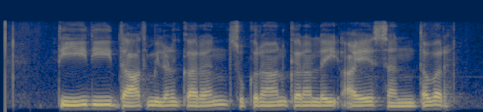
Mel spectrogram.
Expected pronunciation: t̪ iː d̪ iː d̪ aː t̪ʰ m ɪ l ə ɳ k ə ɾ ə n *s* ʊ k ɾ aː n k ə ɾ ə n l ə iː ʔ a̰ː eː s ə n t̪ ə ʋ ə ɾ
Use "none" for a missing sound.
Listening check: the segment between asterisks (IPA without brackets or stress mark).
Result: s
